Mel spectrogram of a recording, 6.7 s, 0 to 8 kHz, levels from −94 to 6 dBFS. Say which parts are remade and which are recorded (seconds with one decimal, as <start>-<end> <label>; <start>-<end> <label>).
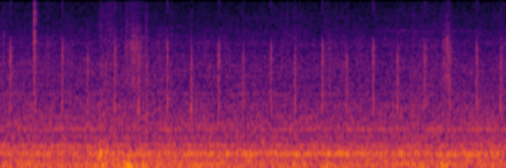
0.0-6.7 recorded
